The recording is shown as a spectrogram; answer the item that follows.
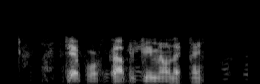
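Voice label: Police Northeast District Disp, radio; Wake; p25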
